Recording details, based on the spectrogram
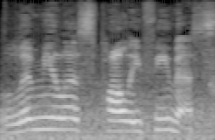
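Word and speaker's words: Limulus polyphemus: The one we have here is called Limulus Polyphemis. I say that three times. Limulus Polyphemis.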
